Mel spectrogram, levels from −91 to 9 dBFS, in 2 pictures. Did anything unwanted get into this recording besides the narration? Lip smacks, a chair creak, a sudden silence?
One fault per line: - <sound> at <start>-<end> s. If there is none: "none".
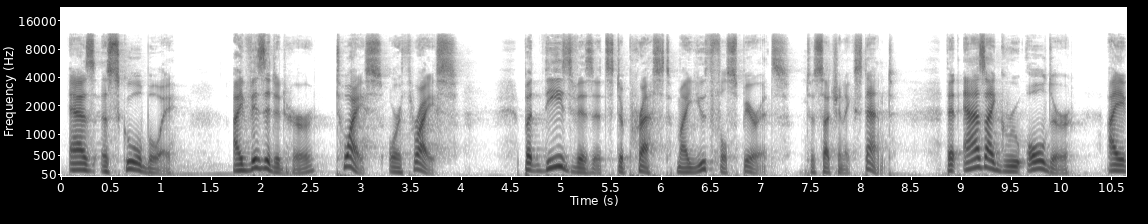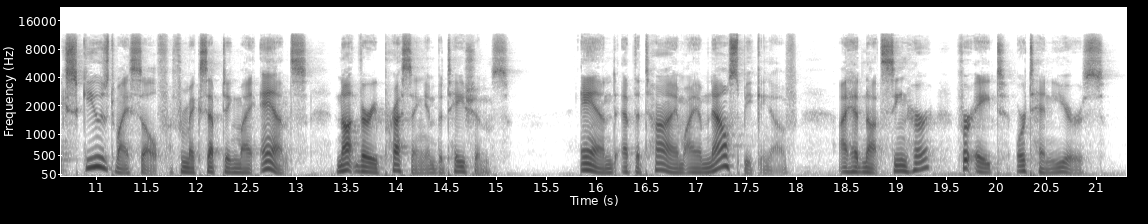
none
